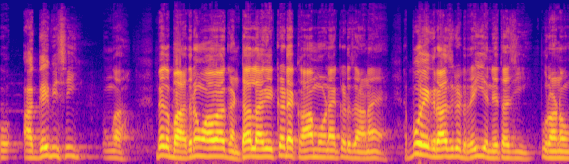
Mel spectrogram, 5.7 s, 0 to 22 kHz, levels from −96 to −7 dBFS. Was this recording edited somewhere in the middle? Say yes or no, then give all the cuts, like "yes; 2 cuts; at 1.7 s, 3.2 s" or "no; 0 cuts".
yes; 1 cut; at 1.2 s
